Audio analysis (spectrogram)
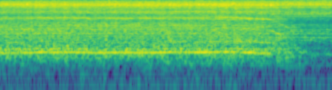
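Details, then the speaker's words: Breville Oracle Touch espresso machine after a full service in which the leaking brew-boiler OPV was replaced: steady grinder motor hum for under three seconds, then it stops and the disc coasts down briefly before tamping; a normal end of the grind. "Once you hear the grinder stop and you're going to hear the disc spin for a little bit, that's how you know that it's just finished and it's stamping"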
